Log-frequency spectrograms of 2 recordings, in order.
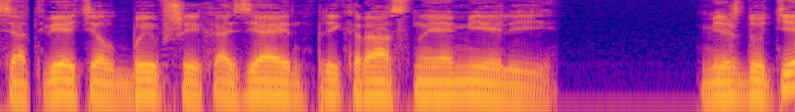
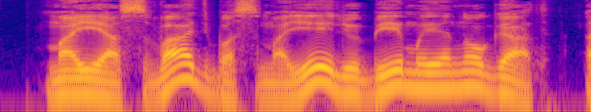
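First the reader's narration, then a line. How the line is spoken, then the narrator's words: Plain. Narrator (Russian): ответил Жюэль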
